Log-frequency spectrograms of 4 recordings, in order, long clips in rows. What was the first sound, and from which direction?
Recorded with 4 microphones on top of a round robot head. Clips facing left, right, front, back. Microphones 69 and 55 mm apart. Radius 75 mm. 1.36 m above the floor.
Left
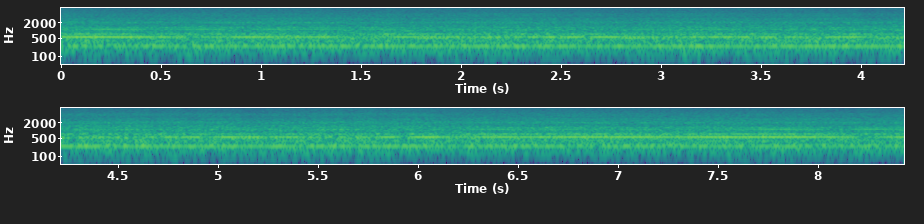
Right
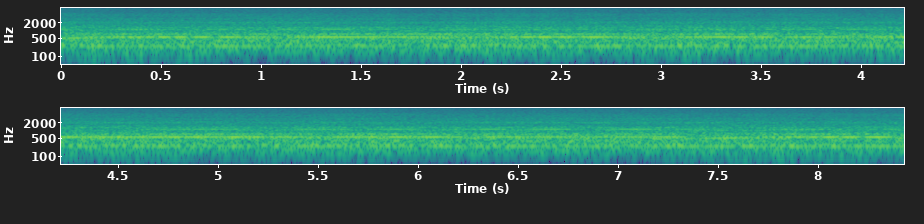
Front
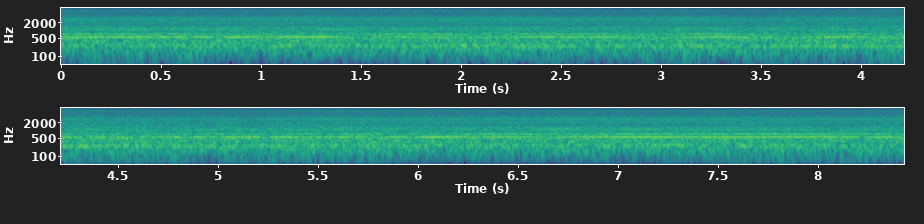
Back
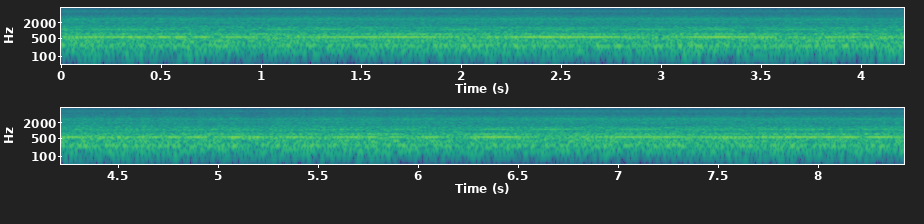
Only background noise.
